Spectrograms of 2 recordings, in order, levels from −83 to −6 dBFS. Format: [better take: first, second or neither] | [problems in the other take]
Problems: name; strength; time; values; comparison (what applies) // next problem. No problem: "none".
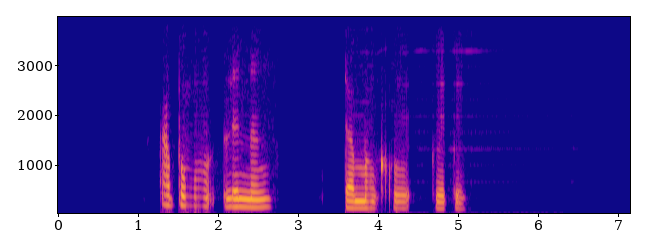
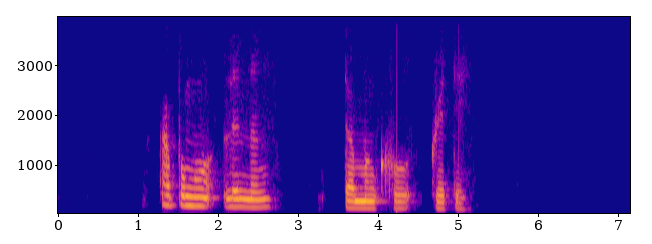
second | noise reduction (neural separator model SepFormer WHAM!)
